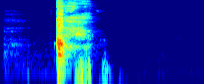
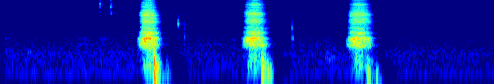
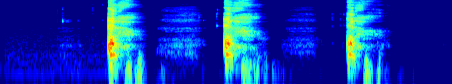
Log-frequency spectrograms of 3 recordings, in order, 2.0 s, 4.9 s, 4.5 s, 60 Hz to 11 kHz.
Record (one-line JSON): {"cough_length": "2.0 s", "cough_amplitude": 32768, "cough_signal_mean_std_ratio": 0.21, "exhalation_length": "4.9 s", "exhalation_amplitude": 24928, "exhalation_signal_mean_std_ratio": 0.25, "three_cough_length": "4.5 s", "three_cough_amplitude": 32768, "three_cough_signal_mean_std_ratio": 0.22, "survey_phase": "beta (2021-08-13 to 2022-03-07)", "age": "45-64", "gender": "Female", "wearing_mask": "No", "symptom_none": true, "smoker_status": "Never smoked", "respiratory_condition_asthma": false, "respiratory_condition_other": false, "recruitment_source": "REACT", "submission_delay": "1 day", "covid_test_result": "Negative", "covid_test_method": "RT-qPCR"}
